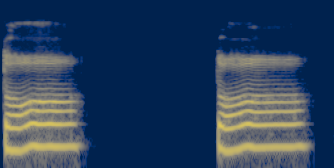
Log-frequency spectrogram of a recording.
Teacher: The sound comes from the tongue, a little back from the tip. It touches the junction between the front upper teeth and the gum.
